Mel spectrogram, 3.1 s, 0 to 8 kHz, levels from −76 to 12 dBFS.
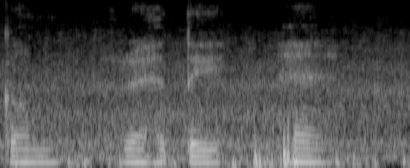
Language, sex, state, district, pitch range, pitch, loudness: Hindi, male, Haryana, Rohtak, 95-120 Hz, 115 Hz, -19 LUFS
